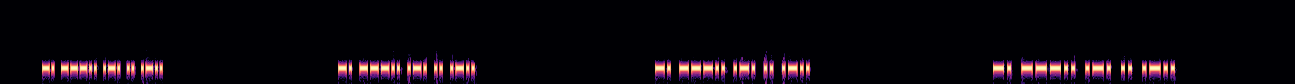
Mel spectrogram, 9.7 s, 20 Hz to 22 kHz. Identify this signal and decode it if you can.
Morse code, heard as a keyed tone, about 61 wpm, 700 Hz. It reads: N8RIL N8RIL N8RIL N8RIL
